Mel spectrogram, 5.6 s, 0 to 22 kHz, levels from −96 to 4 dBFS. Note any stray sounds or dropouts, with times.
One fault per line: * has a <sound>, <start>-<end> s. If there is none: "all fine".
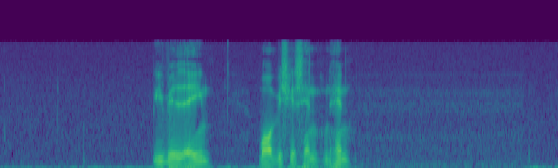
all fine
